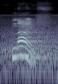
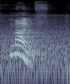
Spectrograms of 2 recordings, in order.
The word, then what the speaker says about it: knife: Knife. K is silent. Knife.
